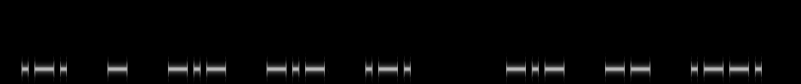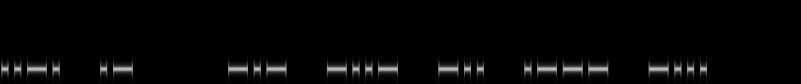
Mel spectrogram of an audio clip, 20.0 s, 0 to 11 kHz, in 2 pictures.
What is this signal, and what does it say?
Morse code, heard as a keyed tone, about 15 wpm, spaced as for 10 wpm, 600 Hz. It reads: RTKKR KMPFA KXDJB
